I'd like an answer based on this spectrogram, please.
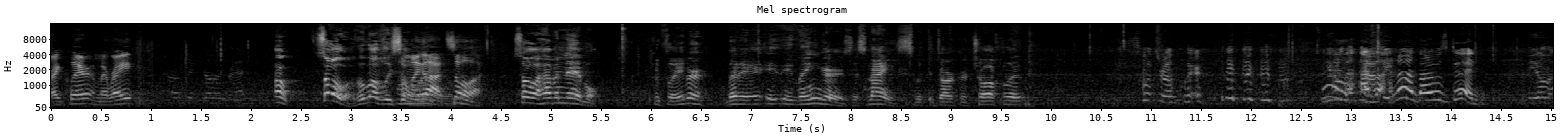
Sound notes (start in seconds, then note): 11.4 chuckles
